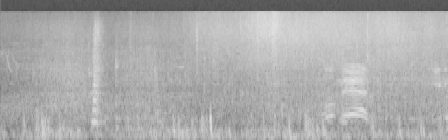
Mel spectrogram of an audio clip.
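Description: A worn-out Jeep Grand Cherokee's engine running as it drives slowly through tall grass, a low rumble with wind buffeting the microphone and a few knocks about a second in. A brief voice near the end.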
